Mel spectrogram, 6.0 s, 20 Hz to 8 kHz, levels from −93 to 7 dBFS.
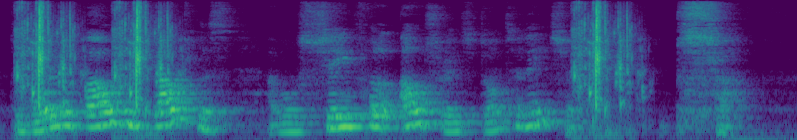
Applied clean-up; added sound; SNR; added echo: none; Splash, splatter; -1 dB; reverberation time 0.6 s.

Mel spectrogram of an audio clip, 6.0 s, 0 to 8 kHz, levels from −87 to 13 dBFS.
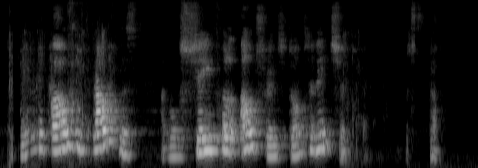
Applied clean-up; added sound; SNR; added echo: neural mask model DeepFilterNet 3.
